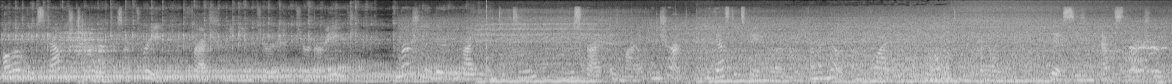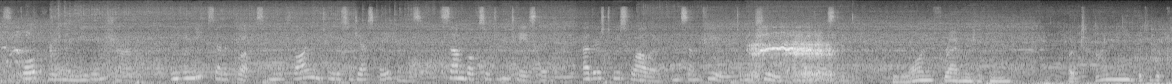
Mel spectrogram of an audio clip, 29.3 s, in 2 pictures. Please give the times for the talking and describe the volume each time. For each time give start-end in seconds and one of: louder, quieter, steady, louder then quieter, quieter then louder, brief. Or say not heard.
0.0-29.2 steady.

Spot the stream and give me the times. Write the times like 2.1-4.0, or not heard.
5.0-29.2.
